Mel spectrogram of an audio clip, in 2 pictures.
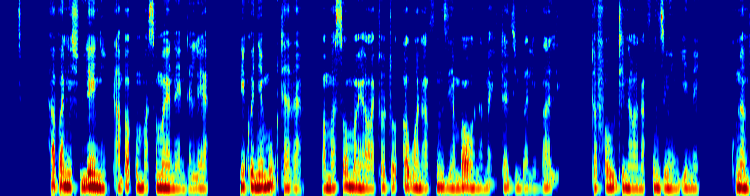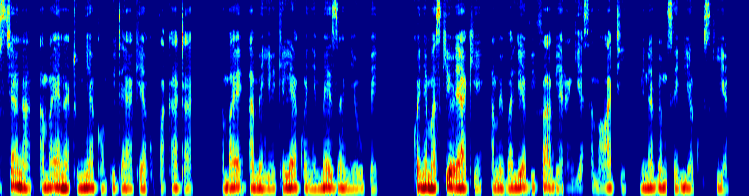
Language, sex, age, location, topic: Swahili, male, 18-24, Nairobi, education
